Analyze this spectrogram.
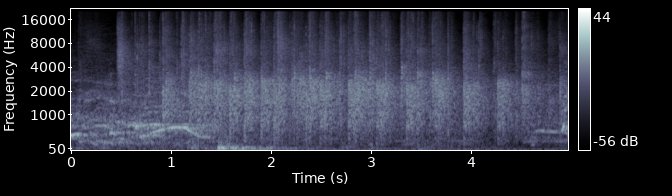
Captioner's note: crowd applauding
